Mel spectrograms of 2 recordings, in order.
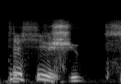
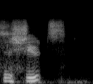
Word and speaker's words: Deschutes: Deschutes. – Deschutes.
